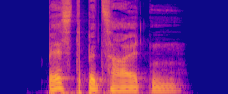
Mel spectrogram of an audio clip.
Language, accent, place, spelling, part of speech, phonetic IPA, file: German, Germany, Berlin, bestbezahlten, adjective, [ˈbɛstbəˌt͡saːltn̩], De-bestbezahlten.ogg
- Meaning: inflection of bestbezahlt: 1. strong genitive masculine/neuter singular 2. weak/mixed genitive/dative all-gender singular 3. strong/weak/mixed accusative masculine singular 4. strong dative plural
